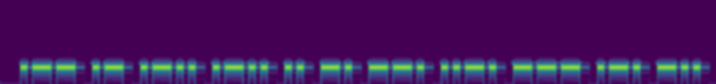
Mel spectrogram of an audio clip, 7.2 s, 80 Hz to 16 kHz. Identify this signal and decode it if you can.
Morse code, heard as a keyed tone, about 20 wpm, 750 Hz. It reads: WALLINGFORD
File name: Morse / 20WPM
